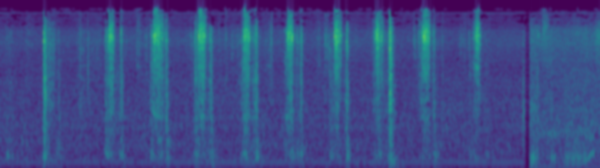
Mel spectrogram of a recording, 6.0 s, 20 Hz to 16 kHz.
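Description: Hand socket ratchet clicking in short strokes, about two a second, backing out the small 8 mm bolts that hold a shifter's inner dust boot. The clicking stops a little after five seconds in, giving way to a low steady hum.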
